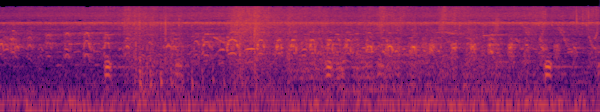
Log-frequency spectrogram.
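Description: Birds calling in the forest: a dense chatter of many short chirping calls, with a few lower honking notes about a second in, around three seconds and near the end.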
